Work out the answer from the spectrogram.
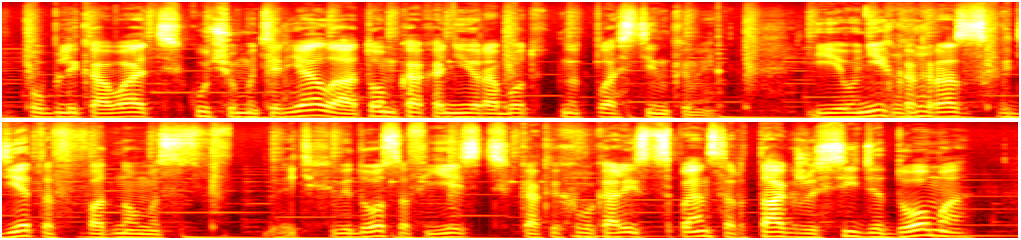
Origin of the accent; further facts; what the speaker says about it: Volgograd, Volgograd Oblast, Russia; я, я сам из Волгограда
